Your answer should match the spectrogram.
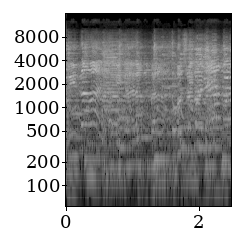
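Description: Live dance orchestra playing cumbia: a steady dance groove with a stepping bass line under brighter instruments.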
